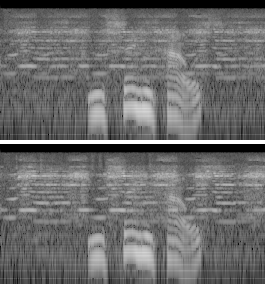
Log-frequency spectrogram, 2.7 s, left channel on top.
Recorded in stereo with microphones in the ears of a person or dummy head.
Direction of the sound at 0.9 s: 5° left (ahead or behind).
